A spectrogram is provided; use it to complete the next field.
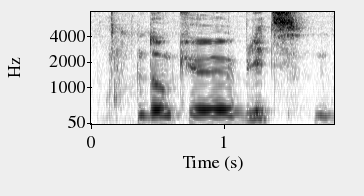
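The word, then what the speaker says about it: Blitzø: Donc on va commencer du coup par Blitz, celui qui est tout à droite. Blitz, qui s'écrit du coup Blitzo avec un O, mais qui est muet.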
